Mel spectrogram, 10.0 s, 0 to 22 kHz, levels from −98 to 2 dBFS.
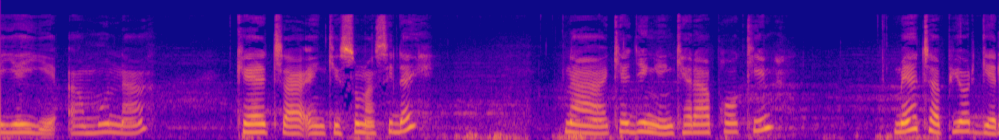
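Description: No technical faults are audible anywhere in the recording.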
